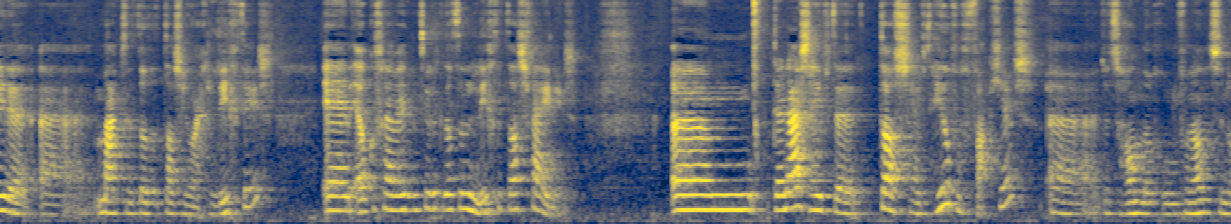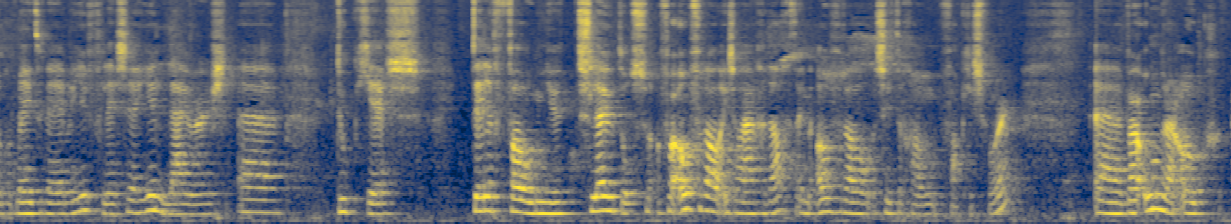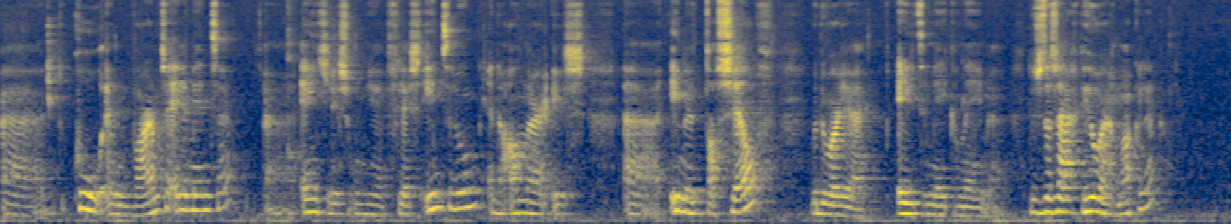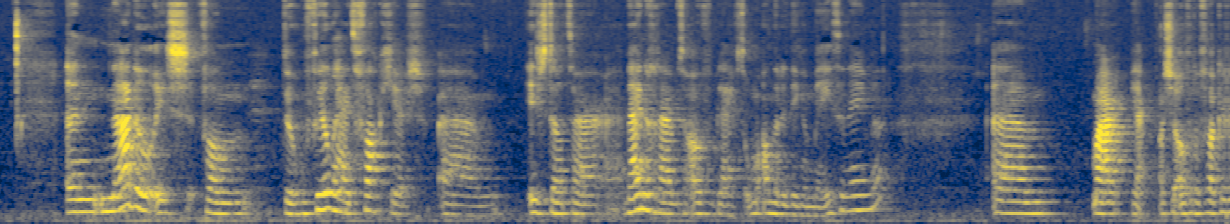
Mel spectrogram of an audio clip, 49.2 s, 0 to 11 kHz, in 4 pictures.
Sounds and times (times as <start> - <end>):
Speech: 0.0 - 5.9, 6.8 - 22.6, 23.3 - 36.4, 37.6 - 45.9, 46.8 - 49.2.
